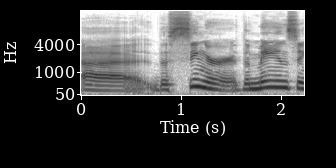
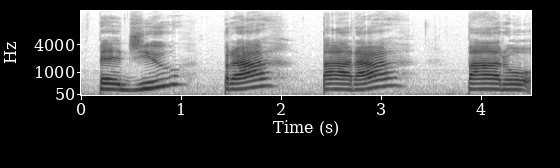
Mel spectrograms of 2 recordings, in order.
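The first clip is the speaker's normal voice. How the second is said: slow, spaced-out Portuguese words with pauses between each. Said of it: "to say it nice and slow".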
